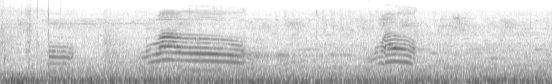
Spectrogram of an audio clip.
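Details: Hungry cat with an injured head screaming for food, giving a short meow, then two drawn-out harmonic meows, the first long and level, the second rising and falling, over constant low rumbling background noise.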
